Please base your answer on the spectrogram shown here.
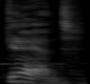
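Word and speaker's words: Jörmungandr: Jormungand is what you say. I say Jormungand, Gund. but I also, when I read it, I see the umlauts above it because I'm German, so Right. I pronounce it weird. Right, Jormungand is how you say it. Yeah. And I say there's an R at the end.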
